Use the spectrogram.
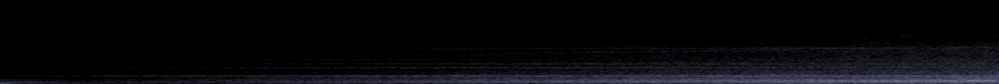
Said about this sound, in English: It's a warm evening, and I'm hanging out at the BART train station in San Jose.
